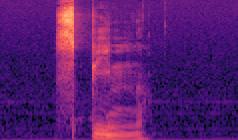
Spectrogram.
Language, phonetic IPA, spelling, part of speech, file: Polish, [spʲĩn], spin, noun, Pl-spin.ogg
